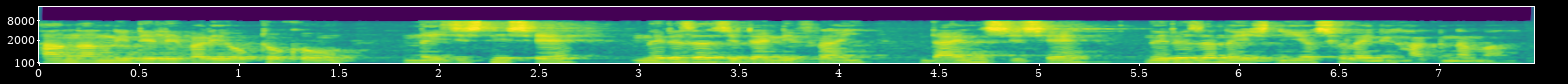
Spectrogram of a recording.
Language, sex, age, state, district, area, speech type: Bodo, male, 18-30, Assam, Chirang, rural, read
